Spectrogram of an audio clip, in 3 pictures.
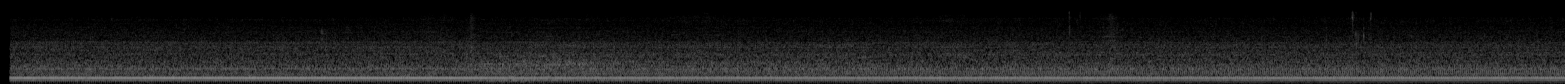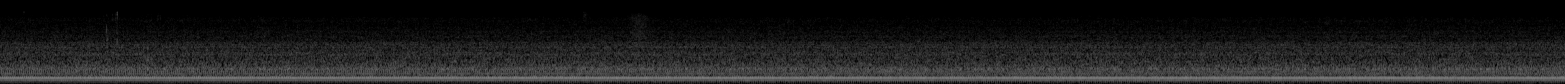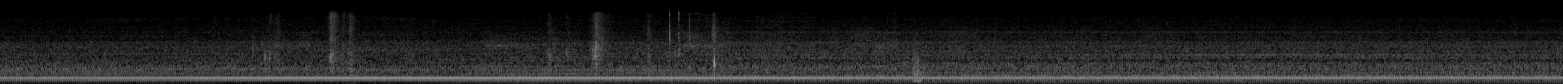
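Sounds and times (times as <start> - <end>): electrical hum: 0.1 - 46.9.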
